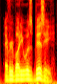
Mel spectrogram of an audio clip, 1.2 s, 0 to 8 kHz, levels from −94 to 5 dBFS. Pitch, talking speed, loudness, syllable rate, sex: 105 Hz, 155 wpm, -15 LUFS, 9.0 syllables/s, male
